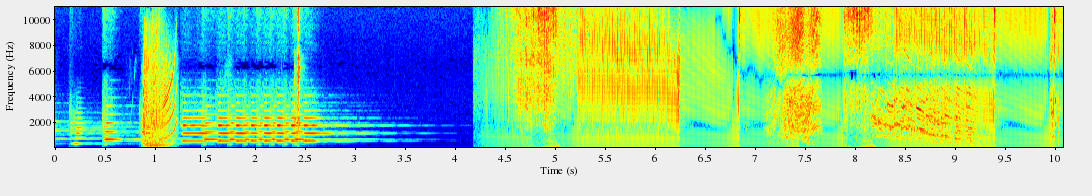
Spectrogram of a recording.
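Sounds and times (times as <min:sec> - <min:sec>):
loud electric buzz: 0:04.2 - 0:10.0.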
